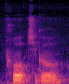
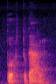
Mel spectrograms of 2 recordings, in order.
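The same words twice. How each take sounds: First: The P has a puff of air. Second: The P has no puff of air. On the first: "I've added a tiny puff of air when I've said them" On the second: "no aspiration, no puff of air. It's a much shorter sound"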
